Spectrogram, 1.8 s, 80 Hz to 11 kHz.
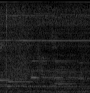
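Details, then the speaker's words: Idle Nema17 stepper setup with DRV8825 drivers, CNC Shield V3, Arduino Uno and a 12V 5A supply: a steady high-pitched multi-tone whine over a low hum starts once 12V is applied; speakers amplify it, and the owner suspects a ground loop. "what is that whiny noise all right I have speakers hooked up to this project all right now what happens is that when I when I plug in the speakers it of course picks up that EMF and makes the noise even louder"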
